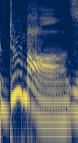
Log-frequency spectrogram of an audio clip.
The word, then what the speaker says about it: Dumas: we'll be the Dumas. Yeah. Nobody pronounced the S. It's a silent S!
